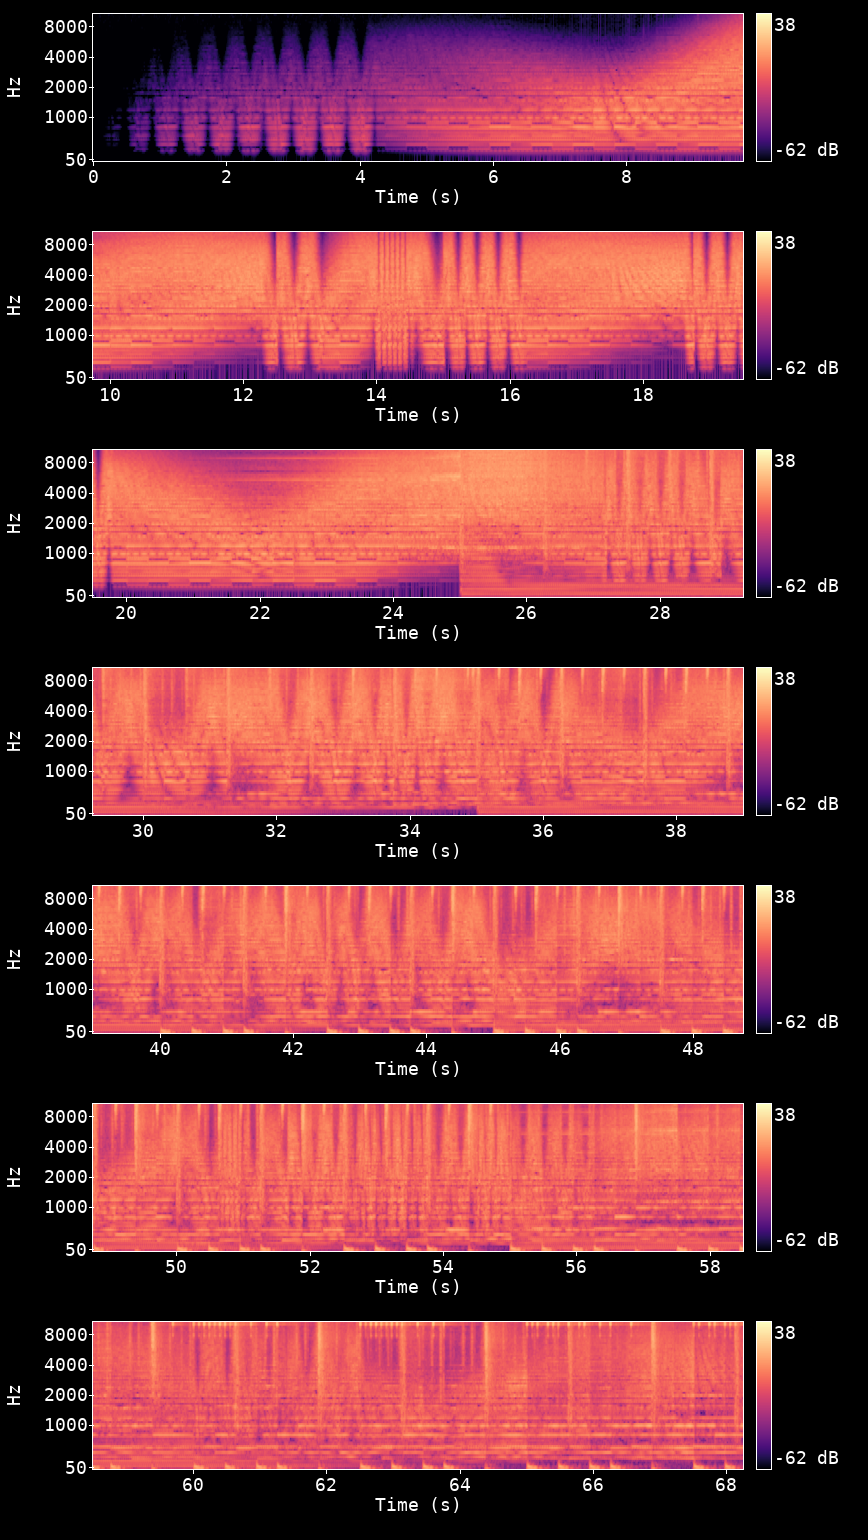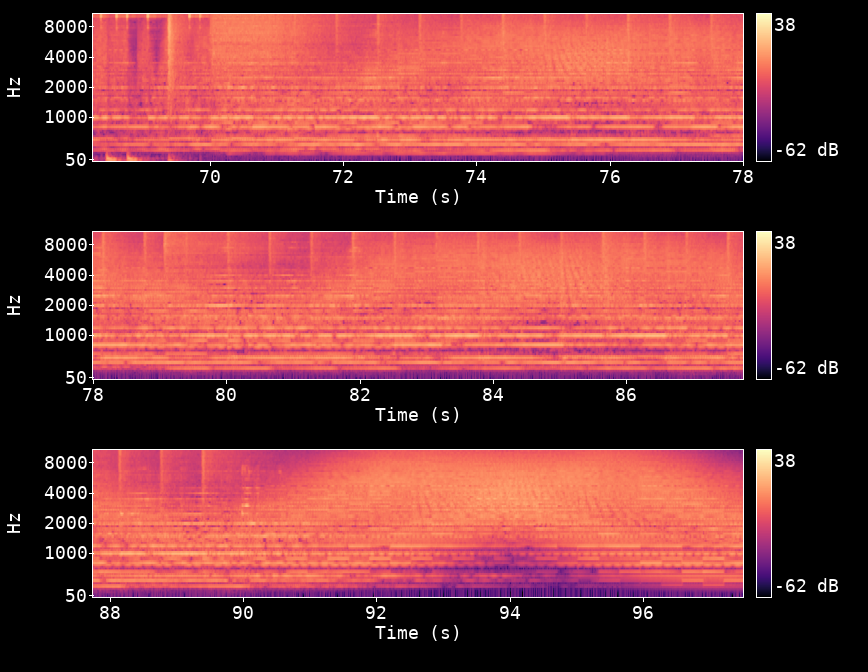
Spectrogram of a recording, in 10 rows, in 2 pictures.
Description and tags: OHC 379 - Triumphant
Experimental Guitar Beat Synth
Beat, Synth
